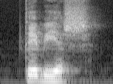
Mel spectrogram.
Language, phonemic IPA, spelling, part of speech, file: Dutch, /ˌtebeˈʔɛs/, tbs, noun, Nl-tbs.ogg
- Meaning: initialism of terbeschikkingstelling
